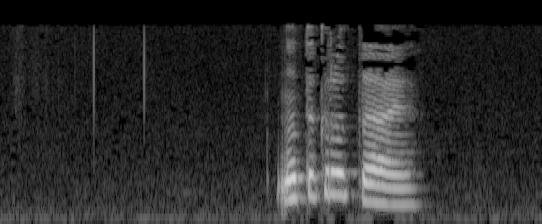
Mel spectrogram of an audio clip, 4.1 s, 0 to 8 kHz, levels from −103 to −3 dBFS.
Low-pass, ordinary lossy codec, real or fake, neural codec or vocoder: 7.2 kHz; MP3, 24 kbps; real; none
